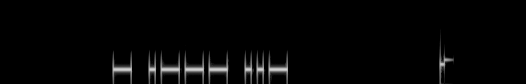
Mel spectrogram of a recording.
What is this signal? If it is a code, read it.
Morse code, heard as a keyed tone, about 20 wpm, 700 Hz. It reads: TJU
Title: Three Challenging Letter-Number Combinations 20wpm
